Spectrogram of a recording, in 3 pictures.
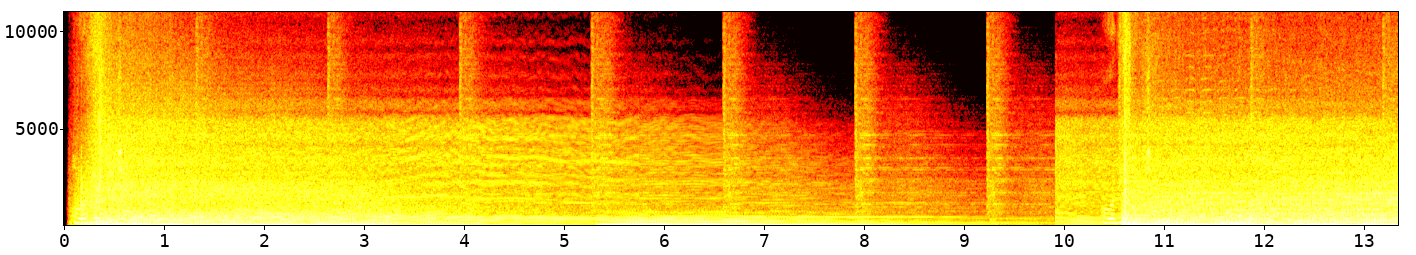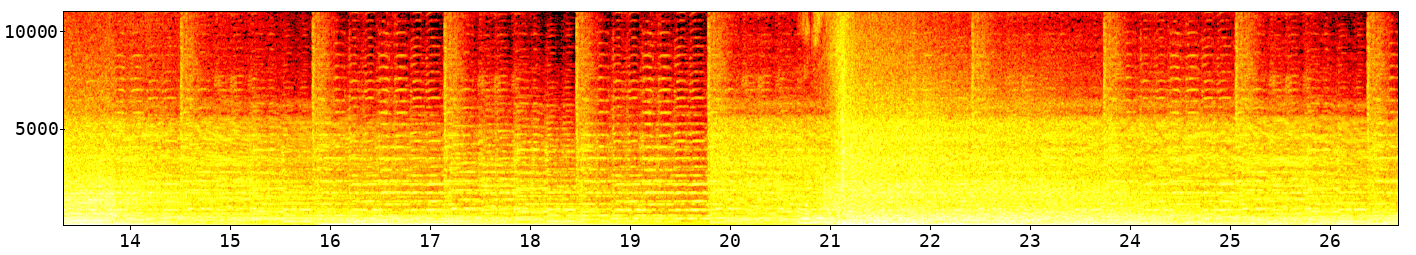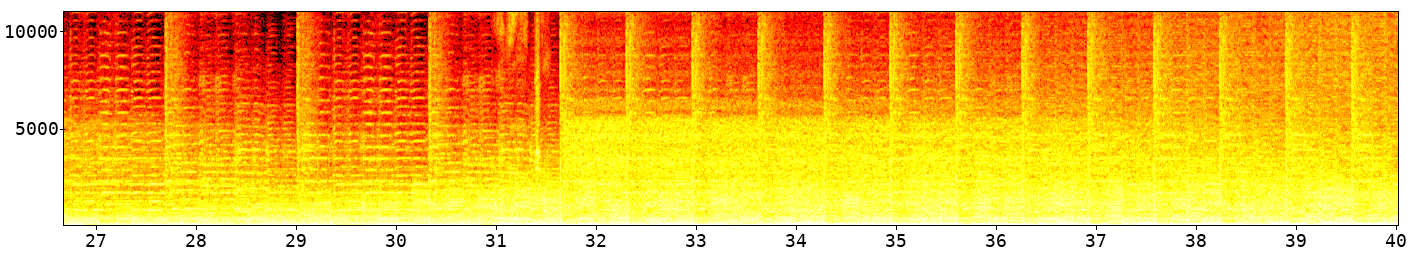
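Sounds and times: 
epic dramatic rock trailer music: 0.0 - 40.0.

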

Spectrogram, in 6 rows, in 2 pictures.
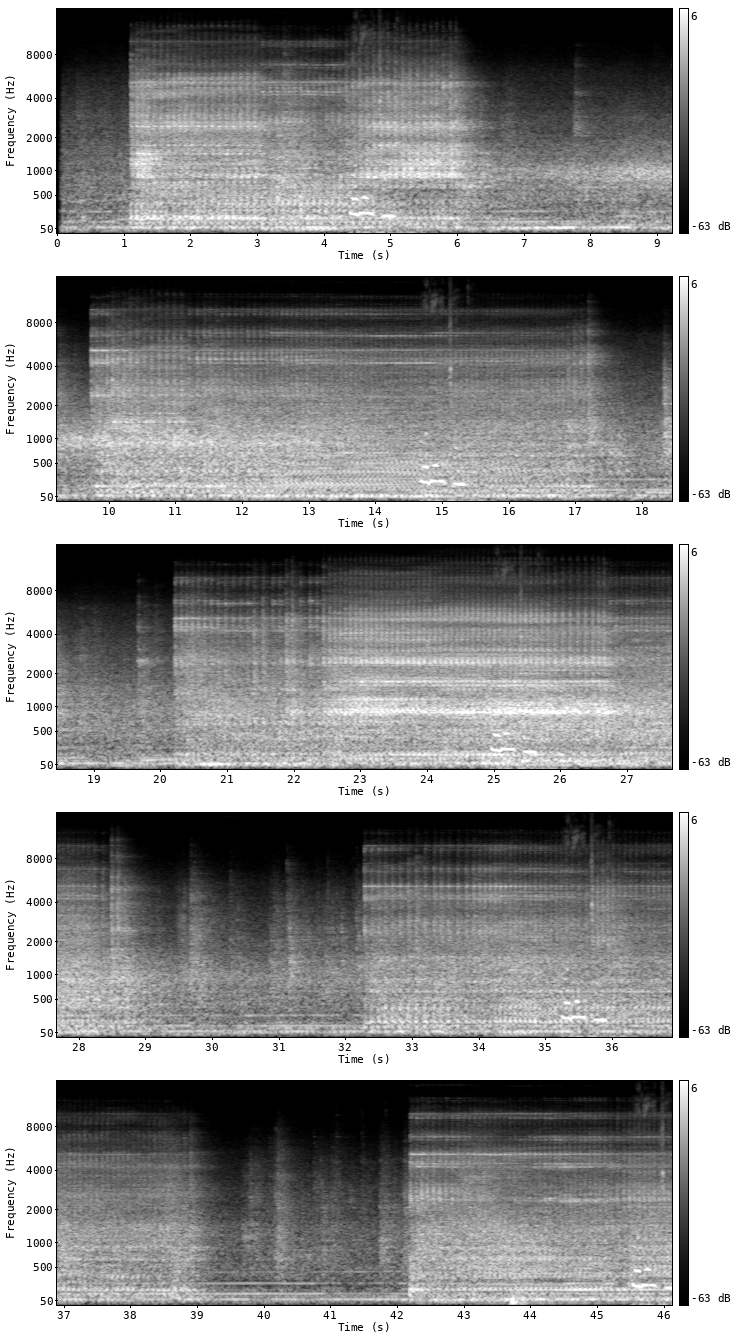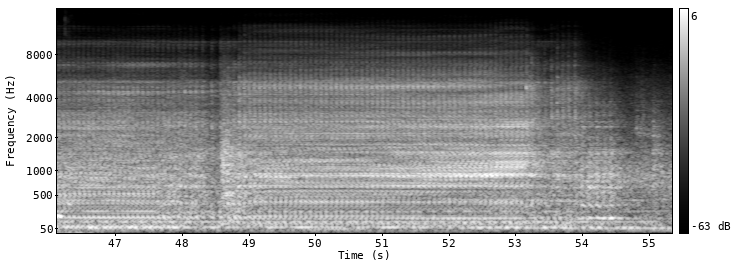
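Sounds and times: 
city ambience: 0.1 - 48.8
jackhammer in the city: 1.1 - 6.4, 9.7 - 14.6, 15.4 - 17.6, 19.7 - 29.0, 32.2 - 35.2, 36.0 - 39.2, 42.2 - 54.6.

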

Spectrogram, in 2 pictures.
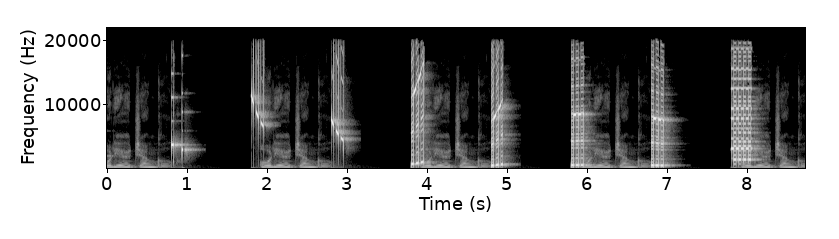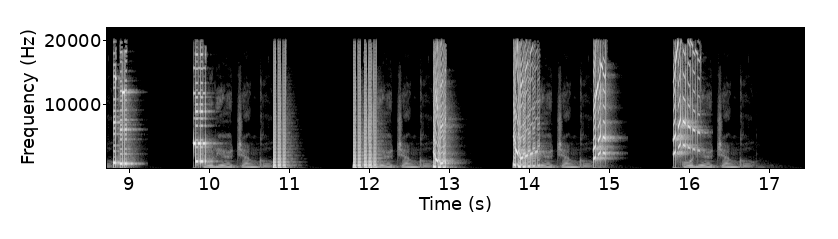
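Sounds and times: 
user interface sounds: 0.8 - 1.2, 6.8 - 7.1, 7.8 - 8.2, 8.8 - 9.2, 9.8 - 10.0, 10.8 - 11.1, 11.8 - 12.2, 12.8 - 13.1, 13.8 - 14.2, 14.8 - 15.1, 15.8 - 16.2.

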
